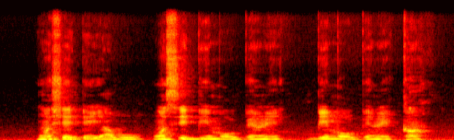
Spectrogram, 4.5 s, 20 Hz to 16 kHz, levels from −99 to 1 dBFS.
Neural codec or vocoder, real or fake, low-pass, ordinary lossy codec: vocoder, 48 kHz, 128 mel bands, Vocos; fake; 14.4 kHz; none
